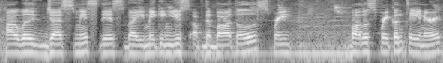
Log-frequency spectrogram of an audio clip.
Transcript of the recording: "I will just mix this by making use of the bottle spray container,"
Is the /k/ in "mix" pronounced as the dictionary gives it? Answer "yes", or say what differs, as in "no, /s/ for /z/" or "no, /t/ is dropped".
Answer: no, /k/ is dropped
